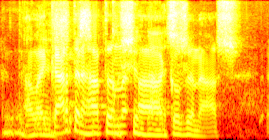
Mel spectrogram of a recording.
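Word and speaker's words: Kořenář: Počúvaj, ty ho vyslovuješ jak tacha. Košenáš. Kozenáš. – Však on, on to Tak po, po polsky to dal.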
